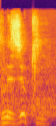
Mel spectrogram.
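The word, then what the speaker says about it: Mitsuki: the third member in their team which is Mizuki I always have to double check how to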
